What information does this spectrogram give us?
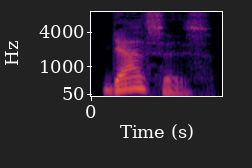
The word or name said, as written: gases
